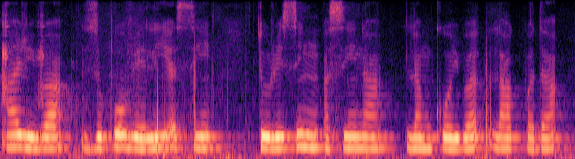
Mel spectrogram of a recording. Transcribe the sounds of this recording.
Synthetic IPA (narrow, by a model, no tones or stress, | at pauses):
hajɾibɐzukobeliɐsi | tuɾisiŋɐsinɐlɐmkojbɐlak̚pɐdɐ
